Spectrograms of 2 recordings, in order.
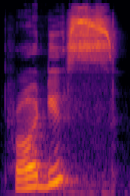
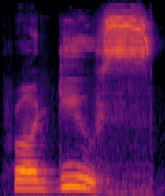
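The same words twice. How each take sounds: First: The stress is on the first syllable. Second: The stress is on the second syllable. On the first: It is used as a noun. "you'll emphasize on pro" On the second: It is used as a verb. "So you shall stress deuce"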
